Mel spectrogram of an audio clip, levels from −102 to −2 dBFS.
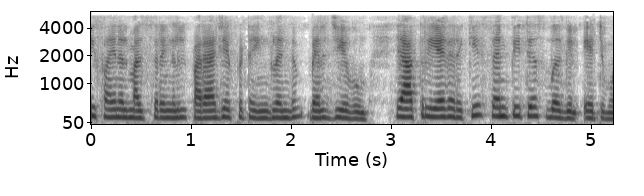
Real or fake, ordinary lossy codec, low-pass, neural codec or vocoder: fake; AAC, 32 kbps; 5.4 kHz; codec, 16 kHz, 4.8 kbps, FACodec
